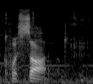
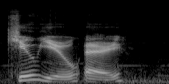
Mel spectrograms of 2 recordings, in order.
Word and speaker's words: Quasit: mage told me was Quasat. How do you spell that? Croissant. Croissant. The actual name is Quassit. Mm-hmm. Quasit. But he's a dwarf and he doesn't care, so he calls him the Quasat.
